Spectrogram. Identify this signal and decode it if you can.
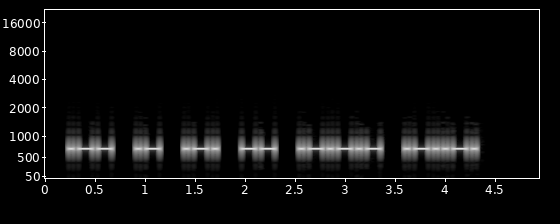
Morse code, heard as a keyed tone, about 25 wpm, spaced as for 20 wpm, 700 Hz. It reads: WARM."
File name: Pinocchio / Pinocchio ch8 15 25 ik1hge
